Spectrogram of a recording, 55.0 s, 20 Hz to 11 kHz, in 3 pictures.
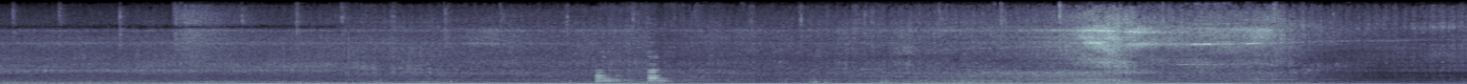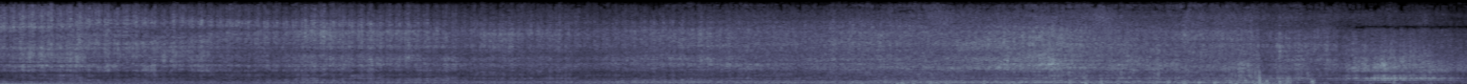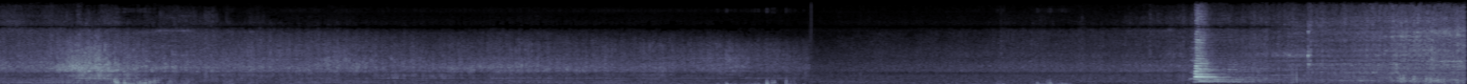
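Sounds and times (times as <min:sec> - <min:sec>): rail clicks: 0:00.0 - 0:47.0, 0:49.3 - 0:55.0
train running with low hum: 0:00.0 - 0:55.0.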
